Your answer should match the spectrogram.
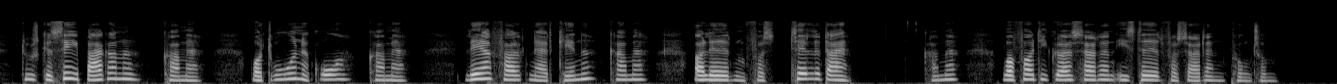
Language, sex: Danish, male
